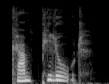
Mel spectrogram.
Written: kamppilot

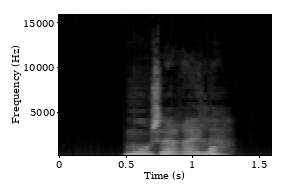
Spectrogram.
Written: mozzarella

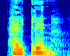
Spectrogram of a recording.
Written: halvblind

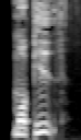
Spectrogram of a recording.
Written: morbid

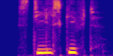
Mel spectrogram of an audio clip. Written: stilskift

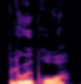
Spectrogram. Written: blodbroder

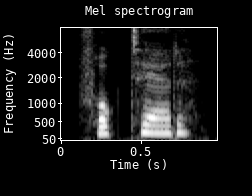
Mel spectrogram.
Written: frugttærte

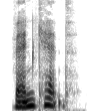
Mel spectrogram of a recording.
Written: vandkant

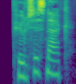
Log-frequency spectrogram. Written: pølsesnak

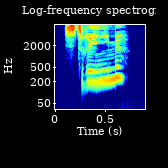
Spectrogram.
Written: streamer

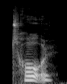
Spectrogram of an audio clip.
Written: trawl

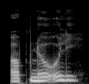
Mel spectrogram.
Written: opnåelig

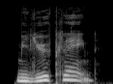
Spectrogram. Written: miljøplan

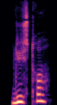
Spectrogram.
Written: lystre

